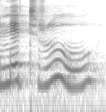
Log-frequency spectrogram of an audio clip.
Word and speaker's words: Neteru: The Neterus is is the net ru is spelled by n e t e r u.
